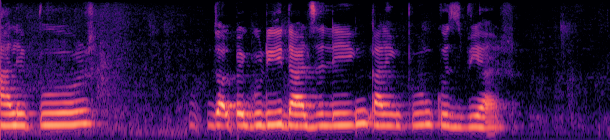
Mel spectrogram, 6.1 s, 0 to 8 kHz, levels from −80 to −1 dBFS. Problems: background sounds at intervals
